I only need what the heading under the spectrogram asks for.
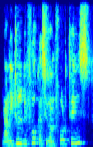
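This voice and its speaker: A man from Bangladesh, a Bengali speaker, giving a measured webinar lecture over a video call with frequent fillers. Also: very high voice, darkish tone. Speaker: guest lecturer.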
